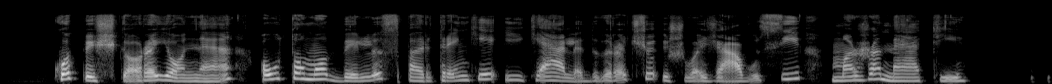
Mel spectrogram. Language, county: Lithuanian, Kaunas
